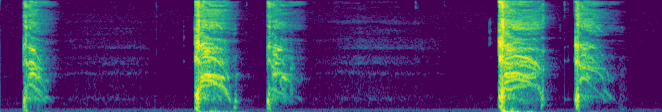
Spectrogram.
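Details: Five harsh, dry coughs and throat clears in quick groups with pauses; irritative cough attributed to allergies.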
